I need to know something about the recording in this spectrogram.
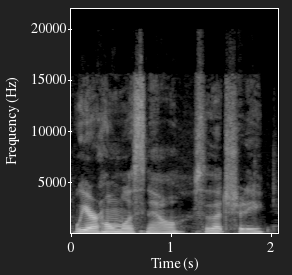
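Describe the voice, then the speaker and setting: A woman's voice: low-pitched, little pitch movement, fairly quick, smooth, dry recording. A woman co-hosting a podcast in casual chat, blunt and free with swear words. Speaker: podcast co-host.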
